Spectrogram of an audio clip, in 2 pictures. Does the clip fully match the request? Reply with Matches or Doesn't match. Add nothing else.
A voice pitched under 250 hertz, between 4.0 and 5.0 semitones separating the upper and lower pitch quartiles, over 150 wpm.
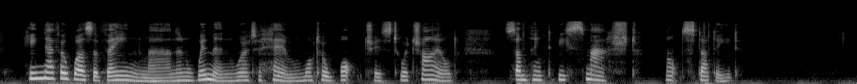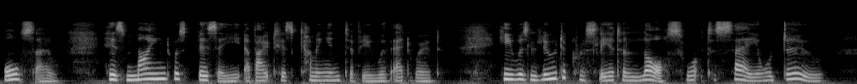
Matches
